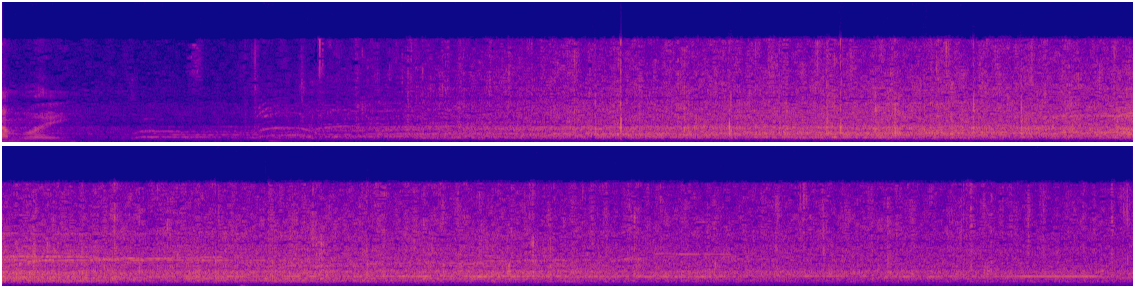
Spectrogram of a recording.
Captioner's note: applause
